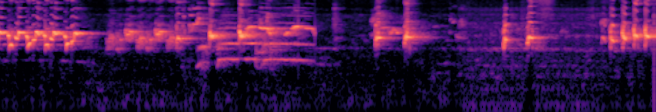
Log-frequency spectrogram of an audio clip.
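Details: Sooty-headed bulbul song played as a lure to provoke other bulbuls: bubbly, warbled mid-pitched phrases, loud and continuous at first, then short separated bursts with quiet gaps.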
